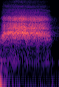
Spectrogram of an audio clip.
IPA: ʃ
